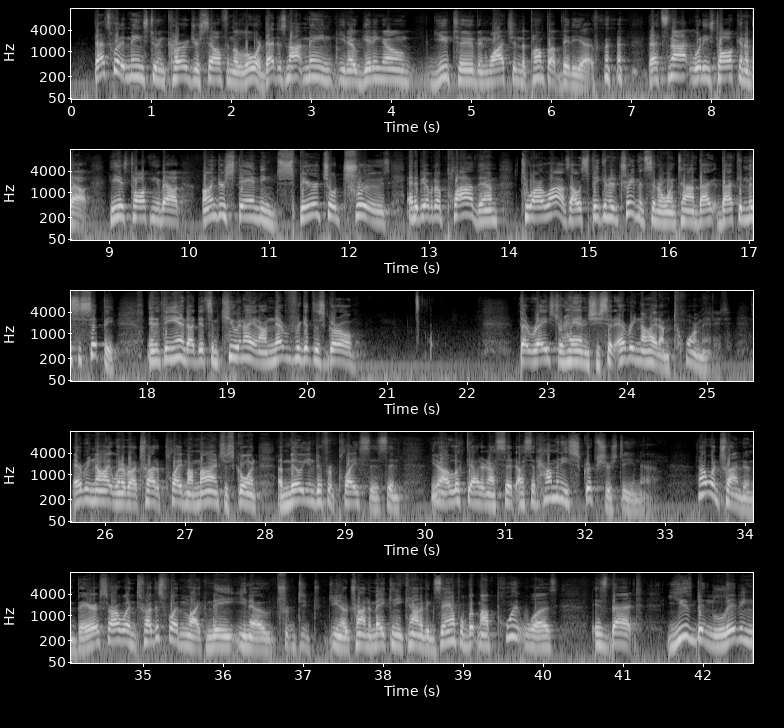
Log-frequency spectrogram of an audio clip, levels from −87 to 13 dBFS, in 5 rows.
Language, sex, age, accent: English, male, 40-59, American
